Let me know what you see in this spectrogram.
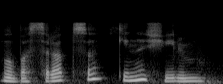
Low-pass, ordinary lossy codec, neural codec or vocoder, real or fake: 7.2 kHz; none; codec, 16 kHz, about 1 kbps, DyCAST, with the encoder's durations; fake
